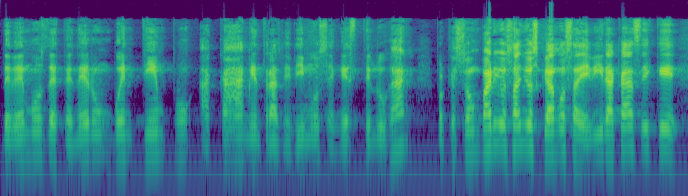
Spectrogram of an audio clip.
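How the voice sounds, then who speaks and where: A man's voice: fairly high pitch, moderate pace, sharp tone. A man in his fifties from Guatemala with a Guatemalan Spanish accent, giving an earnest teaching talk on evangelism and posing rhetorical questions.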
